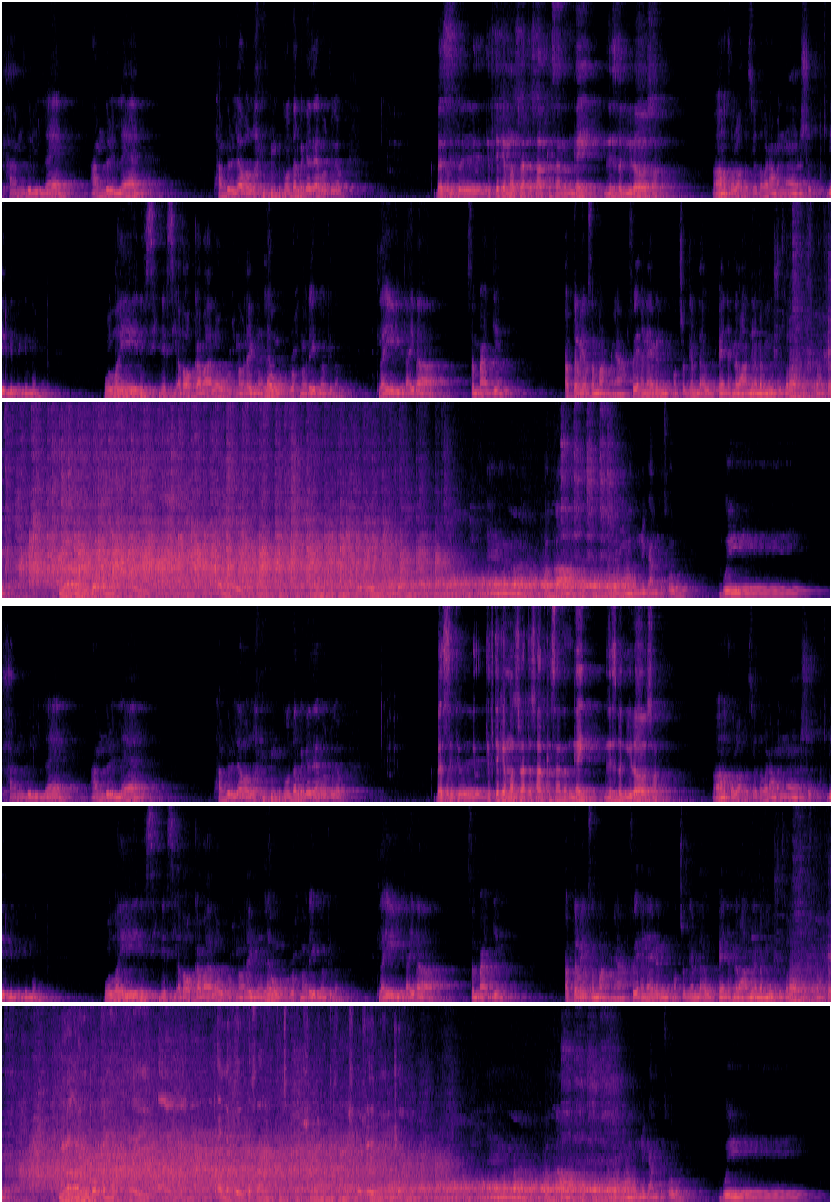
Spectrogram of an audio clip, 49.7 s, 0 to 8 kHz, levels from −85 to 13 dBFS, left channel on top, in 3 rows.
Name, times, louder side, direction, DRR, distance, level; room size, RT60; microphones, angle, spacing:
voice 1, 0.2-1.3 1.8-2.8 4.3-6.9 8.9-9.8 14.2-17.4 18.6-23.4 24.1-25.4 26.0-26.6 27.8-33.3 42.8-44.9 45.3-46.8 47.5-49.1, equal, 30° left, 3 dB, 2.2 m, -31 dB
voice 2, 8.7-11.8 12.0-13.2 34.3-41.5, right 2 dB, 65° right, 3 dB, 2.3 m, -30 dB
sound 1, 31.5-45.8, equal, 5° right, 0.9 m, -33 dB
Applause, 32.3-42.6 44.0-44.1 44.3-45.3, left 3 dB, 70° left, 6.4 m, -29 dB
29.0 x 10.5 x 9.2 m, 1.5 s
head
